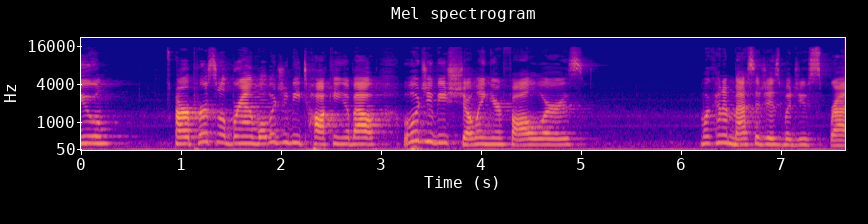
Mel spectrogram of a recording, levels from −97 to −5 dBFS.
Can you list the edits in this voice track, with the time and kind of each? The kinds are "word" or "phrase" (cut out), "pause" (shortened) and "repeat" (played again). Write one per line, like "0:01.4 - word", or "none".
none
